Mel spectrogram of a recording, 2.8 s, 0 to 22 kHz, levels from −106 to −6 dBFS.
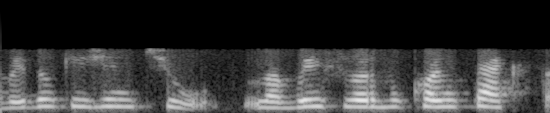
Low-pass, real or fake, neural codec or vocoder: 3.6 kHz; real; none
